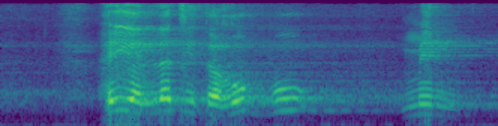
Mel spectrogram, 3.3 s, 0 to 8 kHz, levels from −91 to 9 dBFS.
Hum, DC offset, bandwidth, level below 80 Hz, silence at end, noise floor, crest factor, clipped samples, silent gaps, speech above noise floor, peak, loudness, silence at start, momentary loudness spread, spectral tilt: none; under 0.1%; 7.8 kHz; -62 dBFS; 0.15 s; -46 dBFS; 20 dB; under 0.1%; none; 25 dB; -2 dBFS; -19 LUFS; 0.4 s; 20 LU; 0.5 dB/octave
